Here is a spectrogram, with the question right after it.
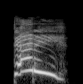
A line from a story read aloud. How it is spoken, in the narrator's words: I scream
